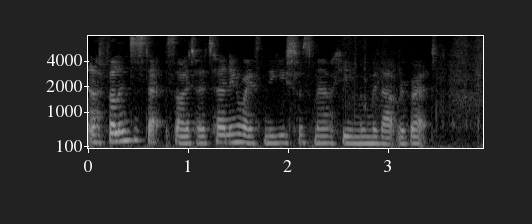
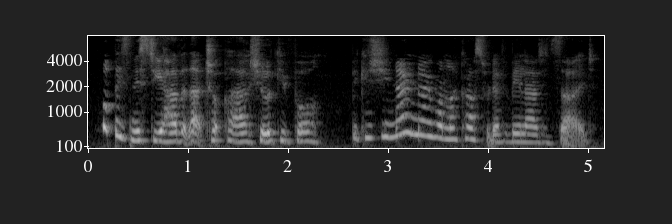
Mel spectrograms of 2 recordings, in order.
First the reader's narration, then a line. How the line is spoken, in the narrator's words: Silky said brightly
